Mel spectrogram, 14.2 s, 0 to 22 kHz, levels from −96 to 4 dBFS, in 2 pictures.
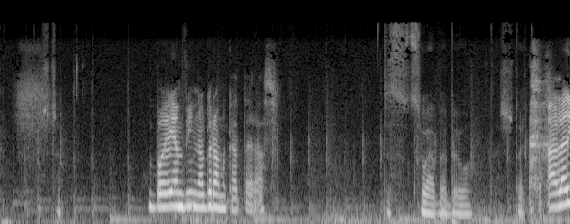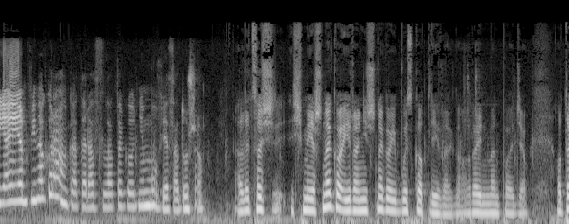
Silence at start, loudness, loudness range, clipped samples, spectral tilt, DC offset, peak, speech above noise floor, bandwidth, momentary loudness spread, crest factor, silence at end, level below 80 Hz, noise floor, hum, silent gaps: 0.05 s; -17 LUFS; 9 LU; under 0.1%; -6 dB/octave; under 0.1%; 0 dBFS; 28 dB; 15.5 kHz; 21 LU; 18 dB; 0 s; -36 dBFS; -44 dBFS; none; none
